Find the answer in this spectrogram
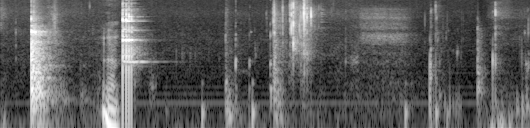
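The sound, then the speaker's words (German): A single bright clink of glasses touching in a toast, ringing briefly, followed by soft scattered handling noises and small sips. “Prost.”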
